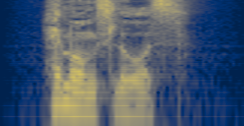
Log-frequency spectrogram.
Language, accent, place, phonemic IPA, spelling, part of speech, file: German, Germany, Berlin, /ˈhɛmʊŋsˌloːs/, hemmungslos, adjective, De-hemmungslos.ogg
- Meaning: unrestrained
